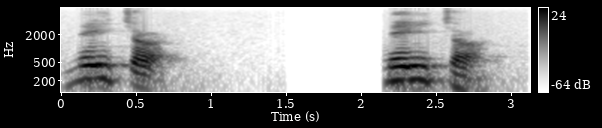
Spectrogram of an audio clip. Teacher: So in place of t we have ch sound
